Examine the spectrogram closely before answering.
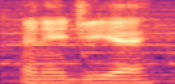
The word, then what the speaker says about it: Naga: N A G- A. Naga, I suppose, is a better pronunciation.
